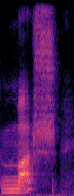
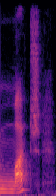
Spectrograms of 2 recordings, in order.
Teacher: for this word you have to fully stop your air before releasing it abruptly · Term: affricate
